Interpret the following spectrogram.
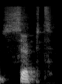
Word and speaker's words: sept: So I was saying that you don't pronounce really the P. Um it's really rare that I hear someone saying sept.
